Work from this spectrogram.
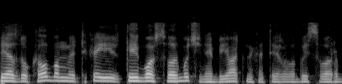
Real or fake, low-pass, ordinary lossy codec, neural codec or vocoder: fake; 7.2 kHz; Opus, 32 kbps; codec, 16 kHz, 2 kbps, FreqCodec, larger model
